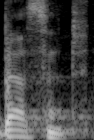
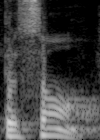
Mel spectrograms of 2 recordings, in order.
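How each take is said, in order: First: The name is said the plain American, South Carolina way. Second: The name is said the French, South Louisiana way.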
